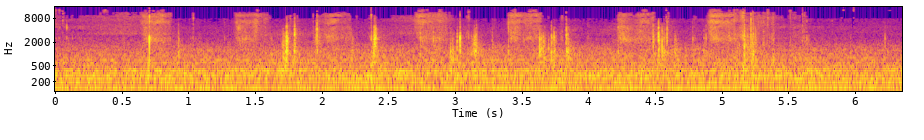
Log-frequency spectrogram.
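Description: Paper pages of a Quran rustling and being turned: a run of short, crisp, irregular swishes that stop near the end, over a steady low hum.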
